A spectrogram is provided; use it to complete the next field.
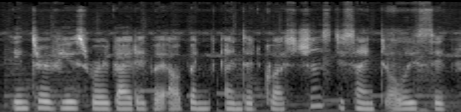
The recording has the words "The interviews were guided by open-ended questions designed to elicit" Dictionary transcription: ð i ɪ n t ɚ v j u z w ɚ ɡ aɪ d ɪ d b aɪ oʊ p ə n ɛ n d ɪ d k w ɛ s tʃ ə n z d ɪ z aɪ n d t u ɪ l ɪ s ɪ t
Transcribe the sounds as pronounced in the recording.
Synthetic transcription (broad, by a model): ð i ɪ n t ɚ v j u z w ɚ ɡ aɪ d ɪ d b aɪ oʊ p ə n ɛ n d ɪ d k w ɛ s tʃ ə n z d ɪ s aɪ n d t u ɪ l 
